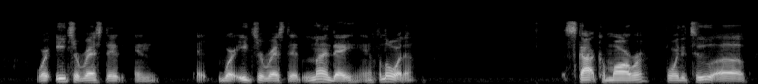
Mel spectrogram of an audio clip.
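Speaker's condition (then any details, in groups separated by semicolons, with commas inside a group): No condition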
